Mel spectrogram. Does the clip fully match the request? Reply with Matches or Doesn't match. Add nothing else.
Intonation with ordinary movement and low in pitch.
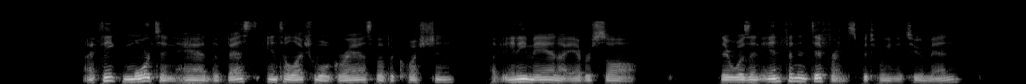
Matches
